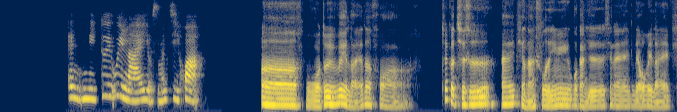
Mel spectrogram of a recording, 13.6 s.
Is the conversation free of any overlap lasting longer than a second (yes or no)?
yes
